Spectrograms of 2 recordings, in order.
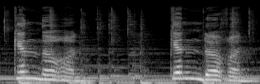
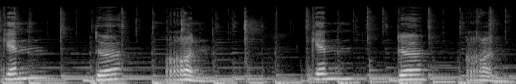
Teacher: chữ này nhấn ở âm đầu kin, cho nên hai chữ e ở hai âm tiết sau đều là stomme e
